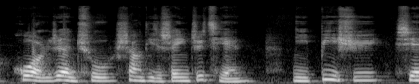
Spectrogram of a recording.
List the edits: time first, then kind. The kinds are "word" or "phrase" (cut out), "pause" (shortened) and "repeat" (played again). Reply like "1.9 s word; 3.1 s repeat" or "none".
2.7 s pause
